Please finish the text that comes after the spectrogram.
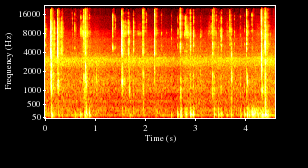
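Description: Typing on a computer keyboard while writing JavaScript code, with quick irregular bursts of crisp key clicks up close and short pauses between them, and no speech.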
